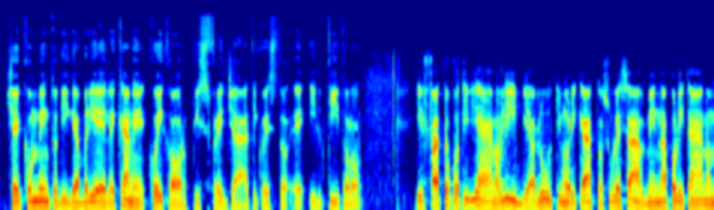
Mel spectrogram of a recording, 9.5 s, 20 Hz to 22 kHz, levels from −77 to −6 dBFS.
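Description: At 4.73 s a call bitrate drop sets in and lasts to the end of the clip. The connection's bandwidth estimate fell, so the encoder was cut from 32 kbps to 8 kbps, and the audio bandwidth narrowed from 20 kHz to 8 kHz. The speech loses its top end and turns coarse, watery and muffled. The bitrate sits at its lowest for about 2.4 s and has not returned to 32 kbps by the end.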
